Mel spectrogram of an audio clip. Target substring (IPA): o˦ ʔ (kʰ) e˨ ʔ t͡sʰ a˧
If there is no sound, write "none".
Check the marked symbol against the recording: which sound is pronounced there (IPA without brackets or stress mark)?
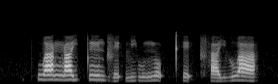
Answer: kʰ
